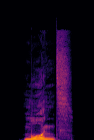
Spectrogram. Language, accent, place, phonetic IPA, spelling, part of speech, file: German, Germany, Berlin, [moːnt͡s], Monds, noun, De-Monds.ogg
- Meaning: genitive singular of Mond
